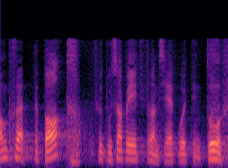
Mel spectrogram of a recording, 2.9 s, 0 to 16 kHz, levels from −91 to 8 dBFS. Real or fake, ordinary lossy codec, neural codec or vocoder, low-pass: fake; MP3, 48 kbps; codec, 16 kHz, 0.5 kbps, FunCodec, trained on Chinese and English, 25 frames a second; 7.2 kHz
